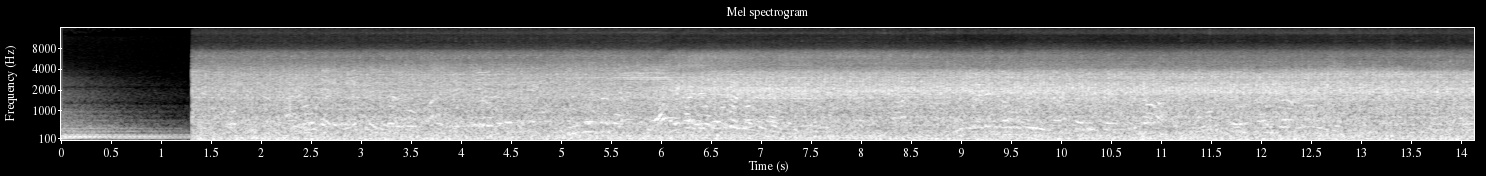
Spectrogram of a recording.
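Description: Music fades out, then about a second in it cuts to steady roadside noise: vehicle engines idling in a traffic jam, with people's voices in the background.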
